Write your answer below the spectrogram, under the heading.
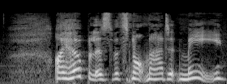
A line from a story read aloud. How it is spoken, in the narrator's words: Rosie said nervously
